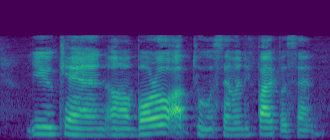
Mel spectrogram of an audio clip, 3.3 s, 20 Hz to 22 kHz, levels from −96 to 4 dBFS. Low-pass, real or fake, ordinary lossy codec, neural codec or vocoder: none; fake; none; codec, 16 kHz, 4 kbps, FreqCodec, larger model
